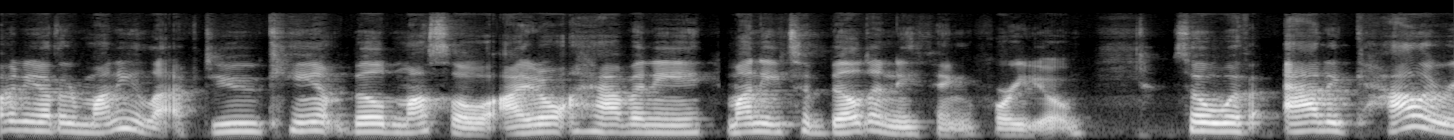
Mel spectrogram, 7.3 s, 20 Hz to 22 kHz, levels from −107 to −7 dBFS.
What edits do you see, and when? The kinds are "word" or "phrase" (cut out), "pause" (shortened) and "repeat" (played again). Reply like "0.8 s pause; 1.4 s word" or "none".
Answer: 3.6 s pause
